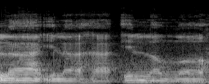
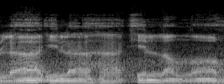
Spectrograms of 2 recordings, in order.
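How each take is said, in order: The two takes are said the same way.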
